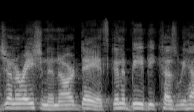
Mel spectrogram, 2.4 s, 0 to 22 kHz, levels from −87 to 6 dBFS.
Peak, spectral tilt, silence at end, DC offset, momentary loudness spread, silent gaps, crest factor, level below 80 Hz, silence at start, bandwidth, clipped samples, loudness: -6 dBFS; -7 dB/octave; 0 s; under 0.1%; 4 LU; none; 14 dB; -66 dBFS; 0 s; 10 kHz; under 0.1%; -21 LUFS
